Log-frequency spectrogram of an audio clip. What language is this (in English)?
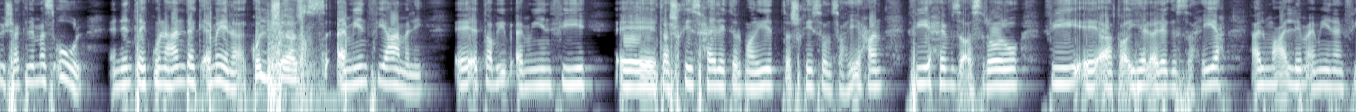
Arabic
